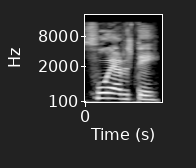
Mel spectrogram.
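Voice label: strong, Spanish, female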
